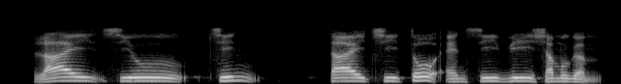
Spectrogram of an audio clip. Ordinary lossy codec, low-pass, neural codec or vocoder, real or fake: none; 5.4 kHz; codec, 16 kHz in and 24 kHz out, 1 kbps, XY-Tokenizer; fake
